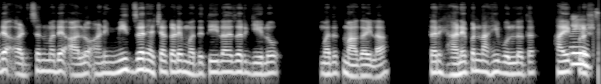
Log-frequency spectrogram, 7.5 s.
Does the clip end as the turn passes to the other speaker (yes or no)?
yes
